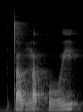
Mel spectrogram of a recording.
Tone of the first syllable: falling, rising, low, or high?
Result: low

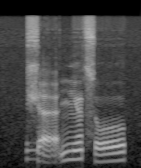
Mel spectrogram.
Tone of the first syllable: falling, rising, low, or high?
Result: falling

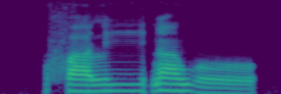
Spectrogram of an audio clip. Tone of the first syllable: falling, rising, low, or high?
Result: high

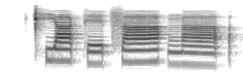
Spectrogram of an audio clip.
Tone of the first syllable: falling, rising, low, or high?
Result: high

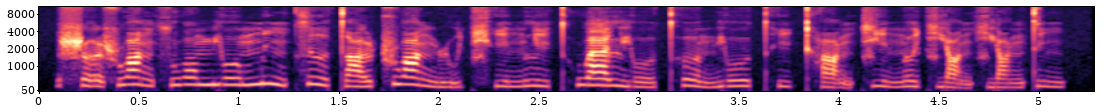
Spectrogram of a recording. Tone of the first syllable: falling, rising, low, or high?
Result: low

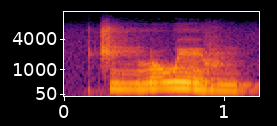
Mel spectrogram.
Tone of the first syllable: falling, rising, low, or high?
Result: low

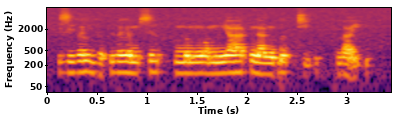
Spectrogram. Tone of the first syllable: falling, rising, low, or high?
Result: rising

